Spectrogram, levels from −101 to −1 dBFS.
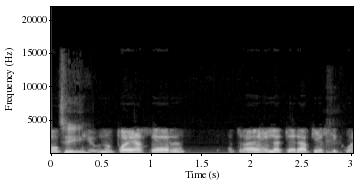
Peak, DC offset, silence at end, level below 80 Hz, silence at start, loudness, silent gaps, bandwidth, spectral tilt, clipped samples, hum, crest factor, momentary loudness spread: -8 dBFS; under 0.1%; 0 s; -54 dBFS; 0 s; -25 LUFS; none; 9.2 kHz; -6.5 dB/octave; under 0.1%; none; 18 dB; 10 LU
